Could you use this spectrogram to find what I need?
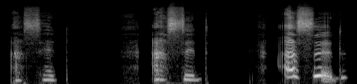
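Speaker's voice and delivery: high, terrified gasps building to a cry; panicked prisoner, rising to a shriek; gasped in terror. A narrator's reading. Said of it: "gasped the prisoner".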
